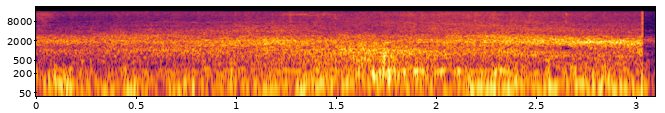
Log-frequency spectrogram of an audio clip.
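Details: Only a low, steady rumble of wind and passing vehicle noise is heard, with no animal voice.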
